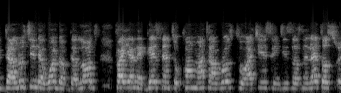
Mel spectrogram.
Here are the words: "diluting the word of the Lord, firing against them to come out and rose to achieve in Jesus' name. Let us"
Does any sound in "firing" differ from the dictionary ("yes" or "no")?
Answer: yes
